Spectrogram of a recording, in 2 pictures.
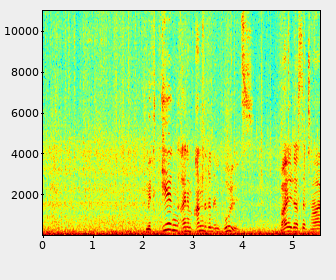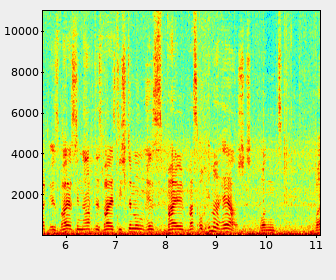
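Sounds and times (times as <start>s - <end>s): van engine and road rumble: 0.0s - 11.0s.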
